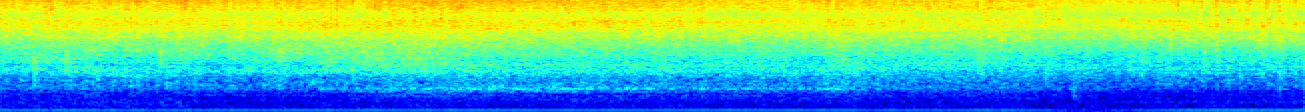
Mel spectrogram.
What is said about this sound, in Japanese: 片方の面が焼けたので裏返します。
